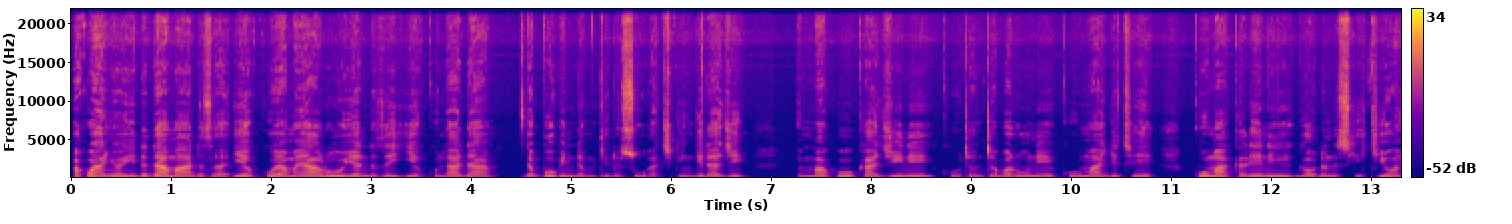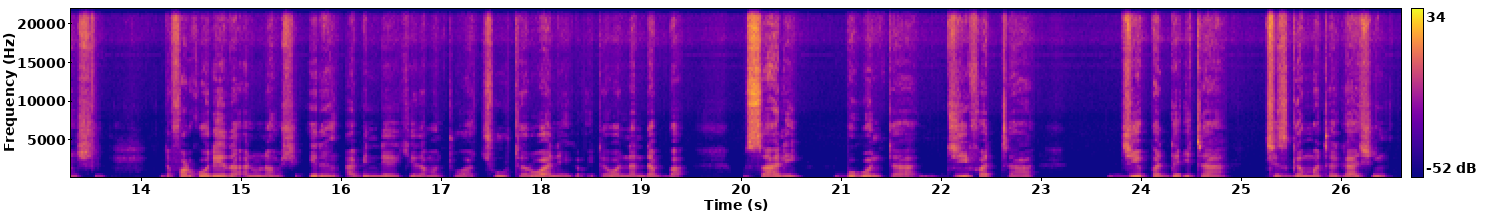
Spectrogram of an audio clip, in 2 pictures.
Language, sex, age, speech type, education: Hausa, female, 15-29, spontaneous, secondary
